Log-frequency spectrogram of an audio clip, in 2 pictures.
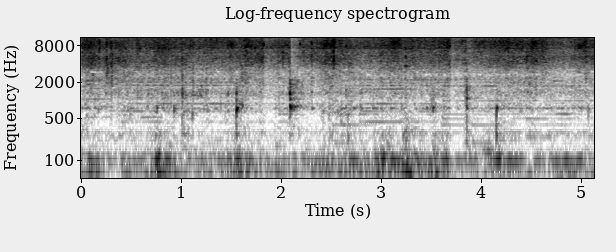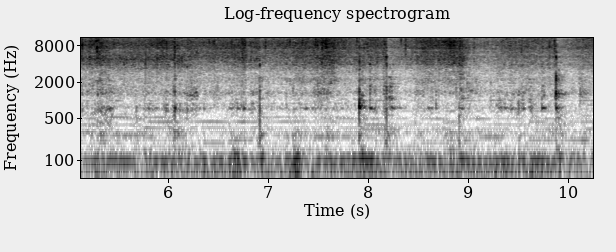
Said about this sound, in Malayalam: മൂന്ന് ഉള്ളി ഇട്ട് കൊടുത്തിട്ടുണ്ട് നമുക്ക് നന്നായിട്ടൊന്ന് സോട്ട് ചെയ്തെടുക്കണം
